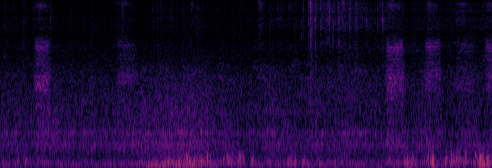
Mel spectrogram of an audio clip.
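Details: Grey squirrel in Oviedo, Florida, tail curled over its body, squawking over and over at a second squirrel: short, harsh, scratchy bursts repeated at irregular intervals over a steady low outdoor rumble.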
